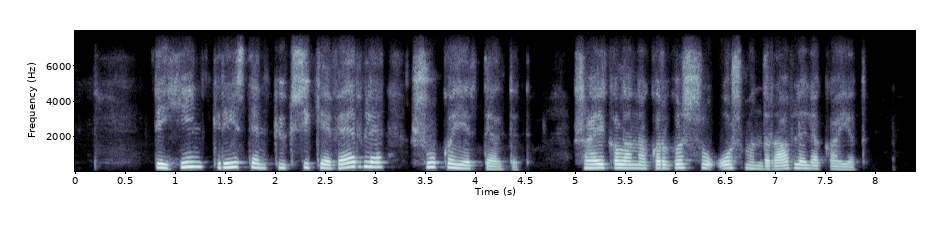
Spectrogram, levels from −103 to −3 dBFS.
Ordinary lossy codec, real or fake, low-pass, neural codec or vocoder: Opus, 24 kbps; real; 7.2 kHz; none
